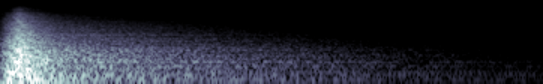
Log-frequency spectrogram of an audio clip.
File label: Impact Wipe, Cinematic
